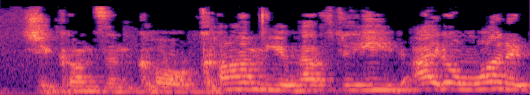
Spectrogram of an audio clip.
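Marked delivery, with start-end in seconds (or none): 1.0-2.0 caring mother. Retold or imitated. A very passionate and kind mother. 2.1-2.6 put-on whiny child. Child refusing food, voiced by preacher.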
